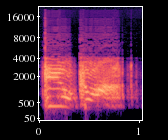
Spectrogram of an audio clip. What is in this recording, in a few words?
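player killed enemy, mood low, French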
